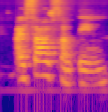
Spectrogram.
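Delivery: plain reading voice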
